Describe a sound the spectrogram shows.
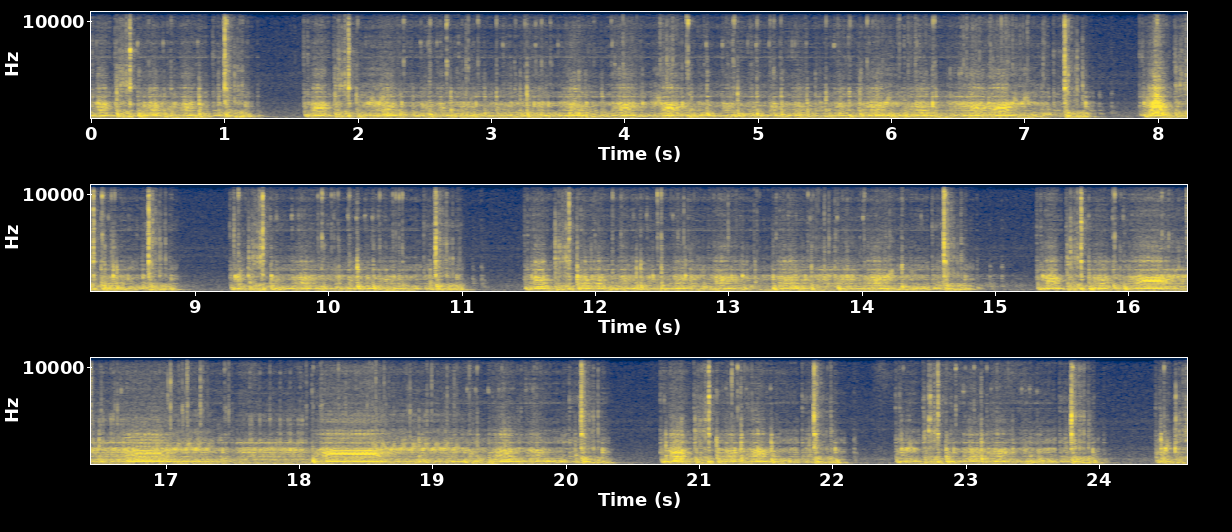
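The stepper motors of an electronic cutting machine whir as its tool carriage moves back and forth, with brief pauses.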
